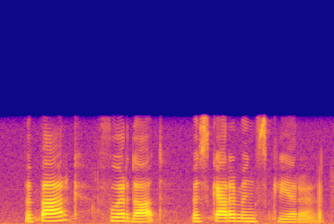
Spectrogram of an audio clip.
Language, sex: Afrikaans, female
